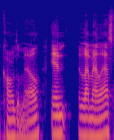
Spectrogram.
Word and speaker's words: Dumesle: Uh, and it's my name, Carl Demell, and my last name is spelled D U M- SL E.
